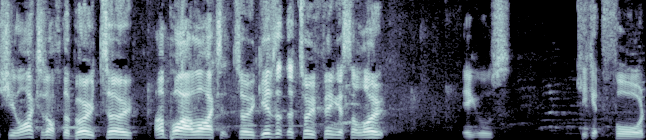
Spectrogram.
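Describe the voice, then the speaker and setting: An Australian-accented man speaks in an upbeat tone at a fairly quick pace, his voice high for a man, with ordinary pitch variation, big swings in loudness, and long, frequent pauses. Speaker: match commentator. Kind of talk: live commentary. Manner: brisk, lively, upbeat.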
